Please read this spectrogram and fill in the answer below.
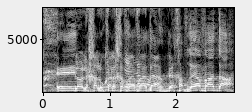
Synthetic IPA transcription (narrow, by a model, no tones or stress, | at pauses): elo̞leχalukaleχavʁejavaːd̪aleχavʁejavaːd̪a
